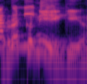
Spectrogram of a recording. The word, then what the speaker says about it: Racconigi: Racconigi. I'm sorry, I don't know how to If I tried to do an Italian accent to pronounce it, it would not go well. – No. Racconigi. – Racconigi.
